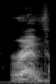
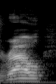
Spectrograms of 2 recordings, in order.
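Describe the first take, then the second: First: The word ends in a v consonant sound. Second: The word ends in an open vowel sound. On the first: "in Munster it'll normally be Rev" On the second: "I would pronounce this as Rao"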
